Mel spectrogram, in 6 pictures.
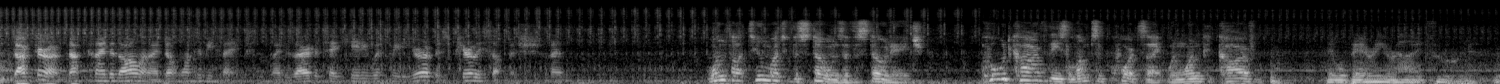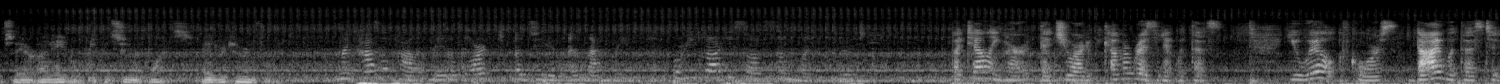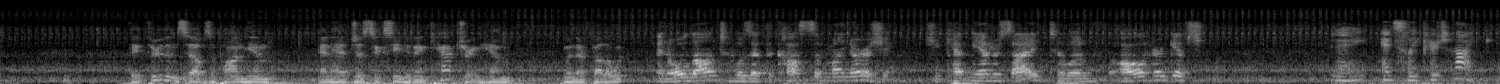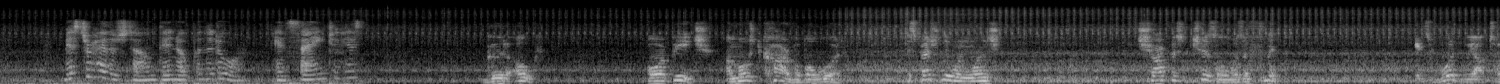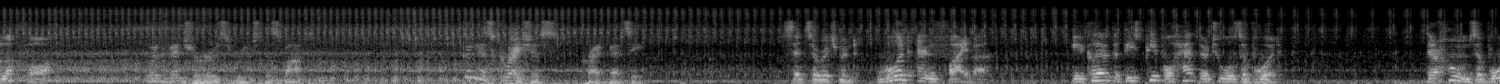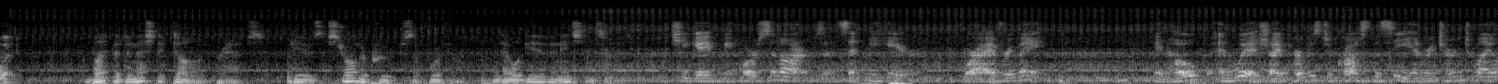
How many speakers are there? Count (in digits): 7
